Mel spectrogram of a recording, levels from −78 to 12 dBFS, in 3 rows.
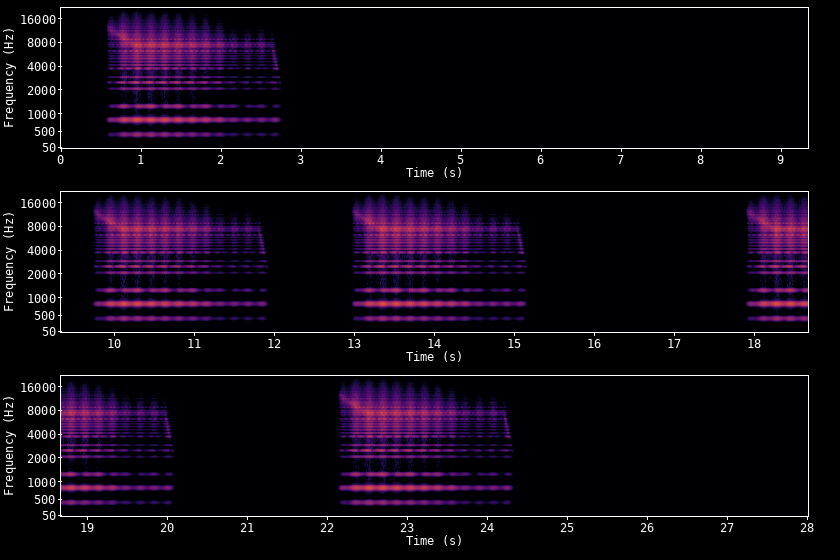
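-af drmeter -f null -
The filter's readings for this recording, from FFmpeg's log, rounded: Channel 1: DR: 18.8
Overall DR: 18.8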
